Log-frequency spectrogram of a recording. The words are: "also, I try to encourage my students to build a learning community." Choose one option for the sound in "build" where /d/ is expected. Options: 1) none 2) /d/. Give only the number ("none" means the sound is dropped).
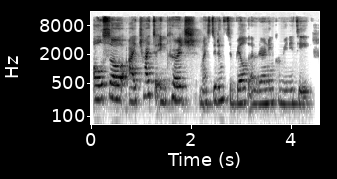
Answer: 2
